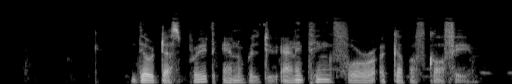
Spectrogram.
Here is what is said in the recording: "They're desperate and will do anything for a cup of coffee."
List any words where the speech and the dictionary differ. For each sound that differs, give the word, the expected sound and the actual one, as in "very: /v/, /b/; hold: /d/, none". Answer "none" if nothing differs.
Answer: anything: /θ/, /t/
